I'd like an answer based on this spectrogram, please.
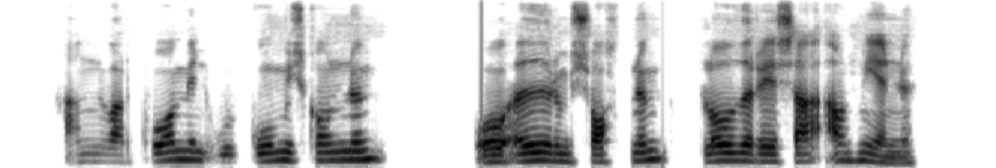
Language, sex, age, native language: Icelandic, male, 40-49, Icelandic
